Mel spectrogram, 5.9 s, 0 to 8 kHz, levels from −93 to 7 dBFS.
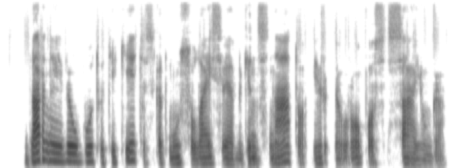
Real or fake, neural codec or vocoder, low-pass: fake; vocoder, 44.1 kHz, 128 mel bands every 256 samples, BigVGAN v2; 7.2 kHz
